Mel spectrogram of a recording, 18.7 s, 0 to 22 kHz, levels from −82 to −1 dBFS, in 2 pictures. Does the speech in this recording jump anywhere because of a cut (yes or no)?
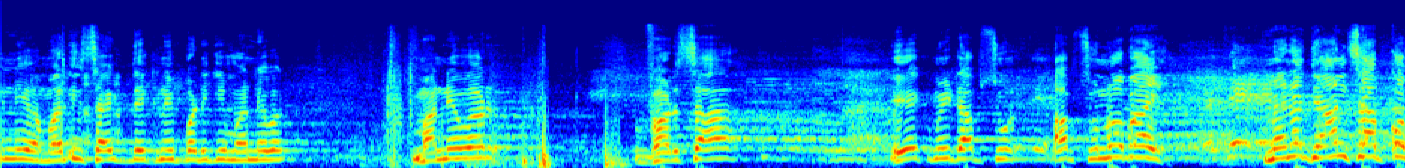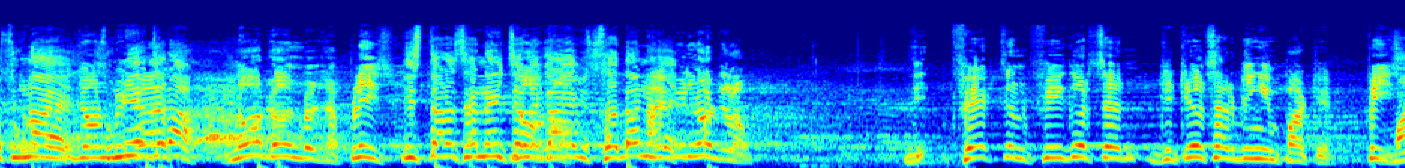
no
